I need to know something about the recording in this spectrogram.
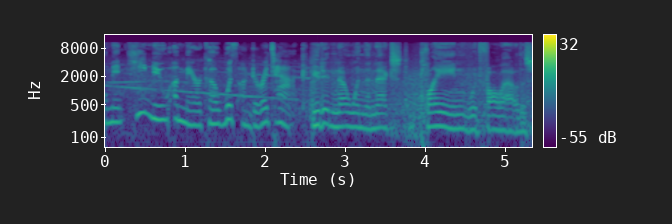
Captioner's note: sirens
